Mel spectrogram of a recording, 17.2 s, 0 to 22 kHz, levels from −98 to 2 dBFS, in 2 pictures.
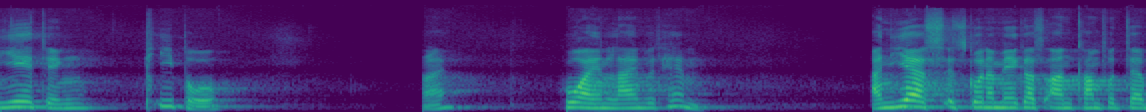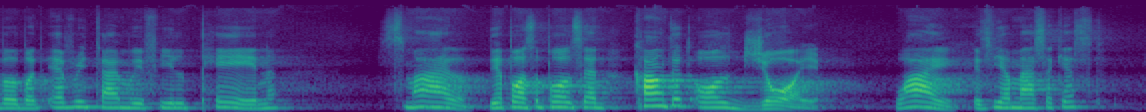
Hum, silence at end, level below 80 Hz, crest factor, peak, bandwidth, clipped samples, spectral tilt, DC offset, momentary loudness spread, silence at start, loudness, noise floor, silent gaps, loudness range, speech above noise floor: none; 0.4 s; -84 dBFS; 26 dB; -8 dBFS; 17 kHz; under 0.1%; -5.5 dB/octave; under 0.1%; 16 LU; 0 s; -32 LUFS; -84 dBFS; none; 8 LU; 52 dB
